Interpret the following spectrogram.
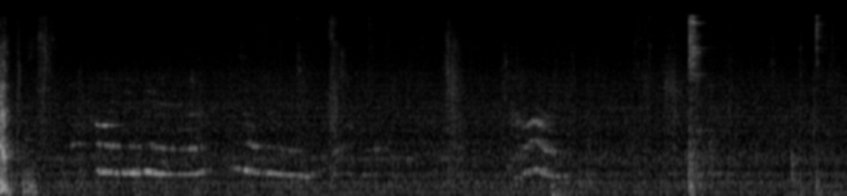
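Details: Five blenheim Cavalier King Charles Spaniel puppies, born on New Year's, in an indoor puppy pen after moving to a bigger pen; thin, high whimpering whines, several drawn out and falling, with soft clicks and rustling.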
